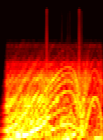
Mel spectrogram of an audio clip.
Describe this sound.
How about some clicky/minimalist/glitch percussion?
Made from clips and processed recordings from one of my experimental sessions with amp-sims (VST-amps).
See this pack which contains unprocessed samples from that recording session:
amp-modelling, amp-VST, click, minimal, minimalist, percussion, processed, Revalver-III, sound-design, virtual-amp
